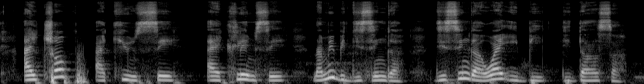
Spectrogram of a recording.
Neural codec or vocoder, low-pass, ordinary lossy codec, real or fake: none; none; none; real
